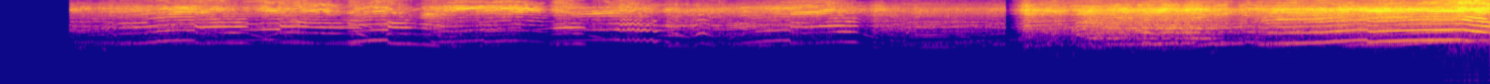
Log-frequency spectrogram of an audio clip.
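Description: Small high-revving engines of radio-controlled model racing cars, several at once, their whines rising and falling in overlapping sweeps as they accelerate and brake around the track. The sound breaks off briefly at the start and comes back louder and busier about ten seconds in.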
